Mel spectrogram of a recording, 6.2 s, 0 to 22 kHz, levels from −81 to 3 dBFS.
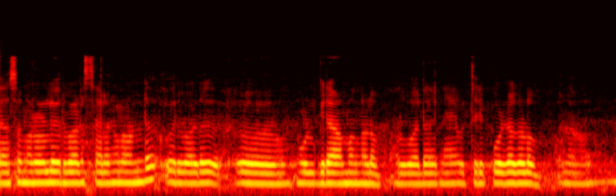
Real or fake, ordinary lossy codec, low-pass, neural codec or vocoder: fake; none; none; codec, 16 kHz, 4 kbps, FunCodec, trained on Chinese and English, 50 frames a second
